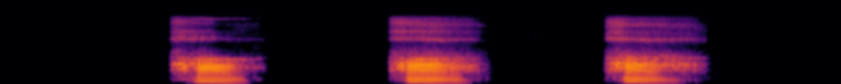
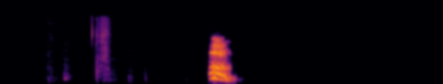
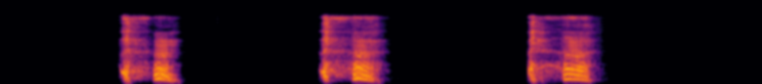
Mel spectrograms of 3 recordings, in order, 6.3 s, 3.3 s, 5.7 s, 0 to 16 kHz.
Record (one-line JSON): {"exhalation_length": "6.3 s", "exhalation_amplitude": 27062, "exhalation_signal_mean_std_ratio": 0.4, "cough_length": "3.3 s", "cough_amplitude": 27373, "cough_signal_mean_std_ratio": 0.17, "three_cough_length": "5.7 s", "three_cough_amplitude": 29047, "three_cough_signal_mean_std_ratio": 0.32, "survey_phase": "beta (2021-08-13 to 2022-03-07)", "age": "45-64", "gender": "Male", "wearing_mask": "No", "symptom_none": true, "smoker_status": "Ex-smoker", "respiratory_condition_asthma": false, "respiratory_condition_other": false, "recruitment_source": "REACT", "submission_delay": "6 days", "covid_test_result": "Negative", "covid_test_method": "RT-qPCR"}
